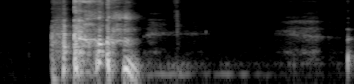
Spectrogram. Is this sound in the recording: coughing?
yes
